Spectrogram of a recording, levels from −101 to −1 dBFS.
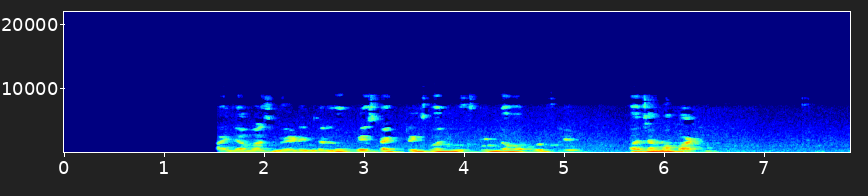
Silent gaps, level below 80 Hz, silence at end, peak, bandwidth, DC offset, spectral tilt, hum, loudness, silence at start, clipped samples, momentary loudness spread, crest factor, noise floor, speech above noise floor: none; -72 dBFS; 1.4 s; -16 dBFS; 7.8 kHz; under 0.1%; -8 dB/octave; none; -32 LUFS; 1.55 s; under 0.1%; 18 LU; 18 dB; -68 dBFS; 36 dB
